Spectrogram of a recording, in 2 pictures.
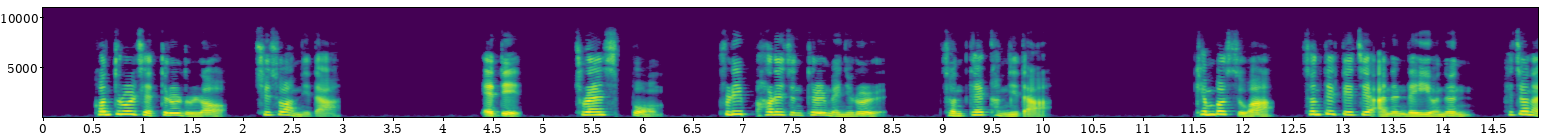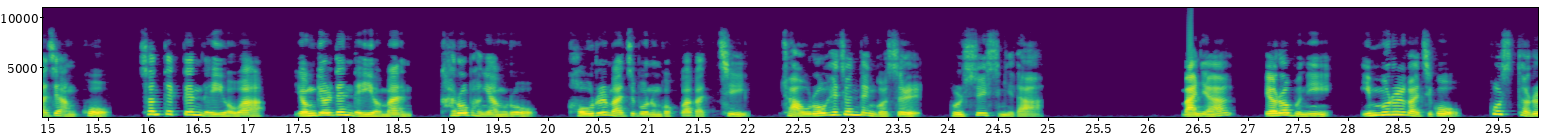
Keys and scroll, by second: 0.3 ctrl+z.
